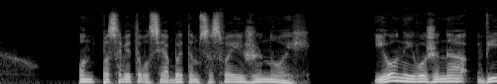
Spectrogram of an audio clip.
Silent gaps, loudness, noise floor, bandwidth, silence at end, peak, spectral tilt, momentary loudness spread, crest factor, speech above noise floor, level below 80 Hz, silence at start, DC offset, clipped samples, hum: 3.11-3.71 s; -19 LUFS; -57 dBFS; 12.5 kHz; 0 s; -4 dBFS; -5 dB/octave; 6 LU; 16 dB; 39 dB; -38 dBFS; 0.8 s; under 0.1%; under 0.1%; none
